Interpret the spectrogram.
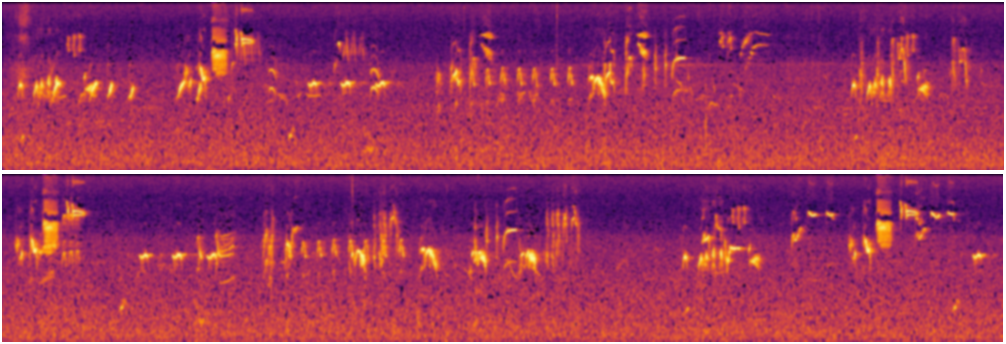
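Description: Birds chirping and calling in bursts: short high chirps and quick trills, with a few pauses, over a faint steady hiss.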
